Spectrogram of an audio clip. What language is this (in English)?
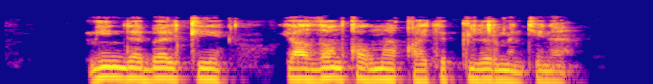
Bashkir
